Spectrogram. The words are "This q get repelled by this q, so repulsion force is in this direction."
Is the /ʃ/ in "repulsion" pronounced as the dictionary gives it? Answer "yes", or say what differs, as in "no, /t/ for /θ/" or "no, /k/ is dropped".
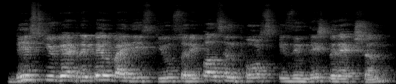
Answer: no, /s/ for /ʃ/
